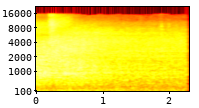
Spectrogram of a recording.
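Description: Steady rush of road and traffic noise from inside a car in highway traffic, with a semi truck right alongside, easing slightly toward the end.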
